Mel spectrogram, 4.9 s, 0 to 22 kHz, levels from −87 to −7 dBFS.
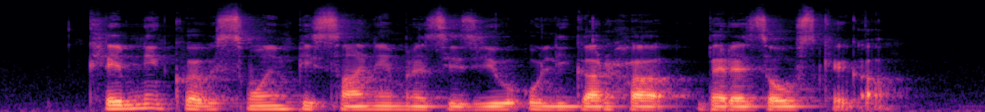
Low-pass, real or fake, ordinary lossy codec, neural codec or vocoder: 19.8 kHz; real; none; none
